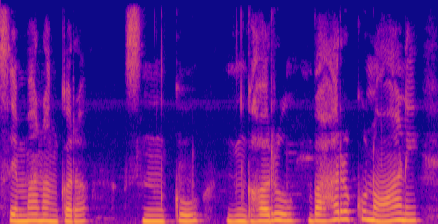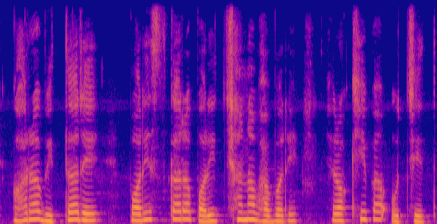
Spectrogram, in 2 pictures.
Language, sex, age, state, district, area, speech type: Odia, female, 18-30, Odisha, Bhadrak, rural, spontaneous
